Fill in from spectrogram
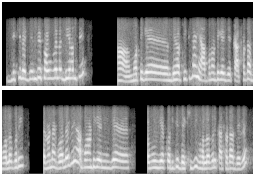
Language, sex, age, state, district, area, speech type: Odia, female, 45-60, Odisha, Sundergarh, rural, conversation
